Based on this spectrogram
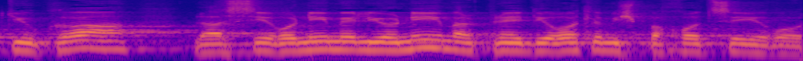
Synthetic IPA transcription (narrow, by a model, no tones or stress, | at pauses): tjukʁa | leasiʁo̞nimeljo̞nimalpnejdiʁo̞tle̞miʃpaχo̞tt͡seiʁo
